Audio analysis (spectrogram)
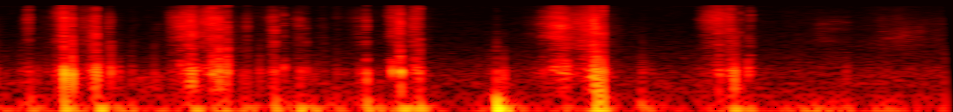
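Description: Long nails and fingertips squeeze, press and tap a light-blue sticky foam toast squishy toy made of soft solid foam. Irregular bursts of sticky, crackling rustle are heard with soft low thumps, each dying away quickly in a quiet, close setting.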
